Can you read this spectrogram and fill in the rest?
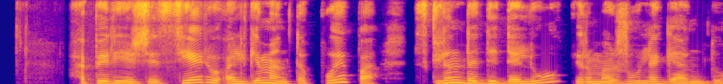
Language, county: Lithuanian, Alytus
